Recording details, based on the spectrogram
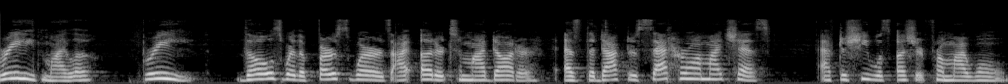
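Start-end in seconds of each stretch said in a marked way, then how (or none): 0.0-2.0 mock desperate, imploring, begging voice. A mother recalls her newborn daughter placed on her chest, reenacting begging. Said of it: "I begged her to breathe".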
